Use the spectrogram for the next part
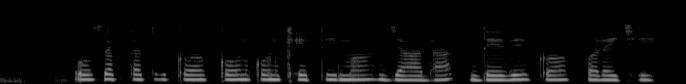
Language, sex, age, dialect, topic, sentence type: Magahi, female, 18-24, Western, agriculture, question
